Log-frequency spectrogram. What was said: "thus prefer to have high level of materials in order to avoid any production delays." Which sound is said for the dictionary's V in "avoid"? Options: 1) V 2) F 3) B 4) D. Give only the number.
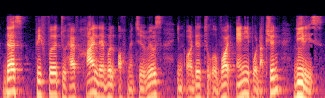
1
